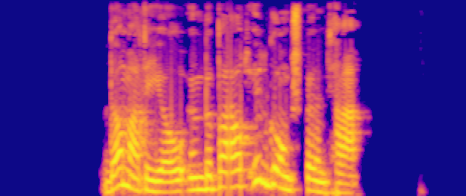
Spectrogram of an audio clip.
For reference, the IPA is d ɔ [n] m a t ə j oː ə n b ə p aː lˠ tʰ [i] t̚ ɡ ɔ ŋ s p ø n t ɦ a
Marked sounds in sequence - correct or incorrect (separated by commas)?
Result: correct, incorrect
